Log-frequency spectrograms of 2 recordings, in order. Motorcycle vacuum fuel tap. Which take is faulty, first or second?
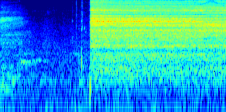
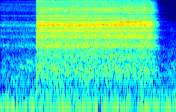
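second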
